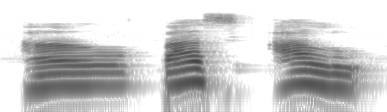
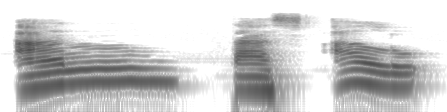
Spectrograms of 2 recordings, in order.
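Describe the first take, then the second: First: The n sound is concealed and blurred. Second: The n sound is pronounced clearly. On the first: The speaker calls it right. "Disamarkan, diganti begitu ya" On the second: The speaker calls it wrong. "Bukan antas alu, bukan"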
